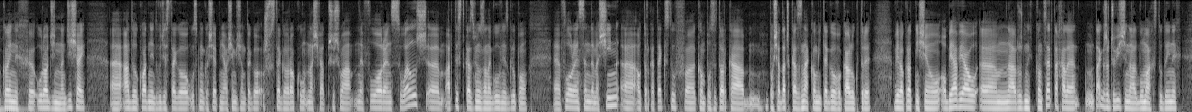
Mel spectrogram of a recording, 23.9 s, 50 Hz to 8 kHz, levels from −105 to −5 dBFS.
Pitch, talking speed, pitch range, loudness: 120 Hz, 110 wpm, 115-130 Hz, -26 LUFS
